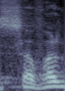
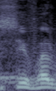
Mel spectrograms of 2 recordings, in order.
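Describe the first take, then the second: First: The first vowel is an 'a' sound. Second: The first vowel is an 'i' sound. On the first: The speaker calls it wrong. "सफर नहीं बोला जाएगा" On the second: The speaker calls it right. "सिफर बोला जाएगा"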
